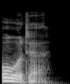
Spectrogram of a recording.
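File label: "order", English, British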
